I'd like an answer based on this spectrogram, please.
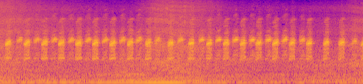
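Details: Japanese tree frog calling for courtship in a city, its vocal sac swelling like a balloon and shrinking with each call; rapid, steady train of harsh, nasal croaking pulses, about two to three per second, with faint low background hum.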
